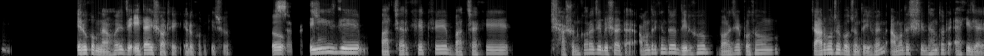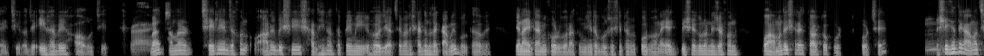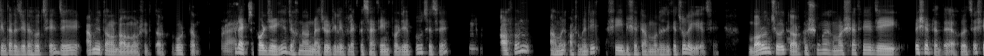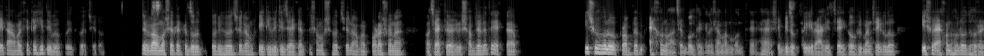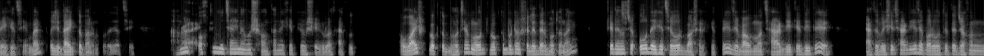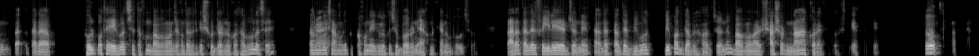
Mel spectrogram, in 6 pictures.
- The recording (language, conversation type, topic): Bengali, advice, সন্তানদের শাস্তি নিয়ে পিতামাতার মধ্যে মতবিরোধ হলে কীভাবে সমাধান করবেন?
- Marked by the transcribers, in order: other background noise; tapping; "আচ্ছা" said as "চ্ছা"; unintelligible speech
